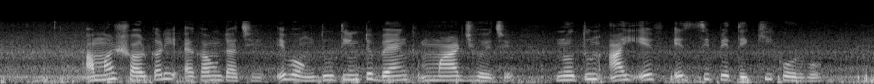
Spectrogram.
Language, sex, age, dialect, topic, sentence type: Bengali, female, 31-35, Standard Colloquial, banking, question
